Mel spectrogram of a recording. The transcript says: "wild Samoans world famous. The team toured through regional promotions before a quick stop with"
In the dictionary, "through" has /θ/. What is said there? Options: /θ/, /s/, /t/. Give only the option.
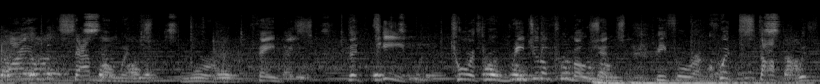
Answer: /θ/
